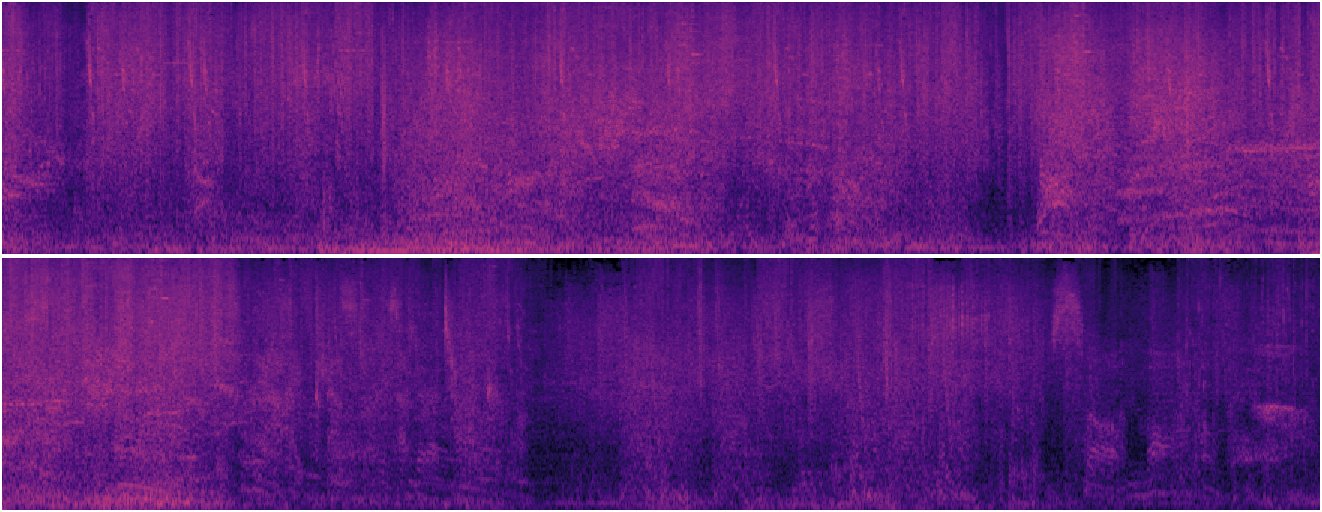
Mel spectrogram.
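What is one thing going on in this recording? Laser shots zap and crackle rapidly.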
